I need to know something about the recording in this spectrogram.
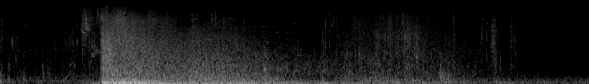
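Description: A loud explosion booms and then rumbles away.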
